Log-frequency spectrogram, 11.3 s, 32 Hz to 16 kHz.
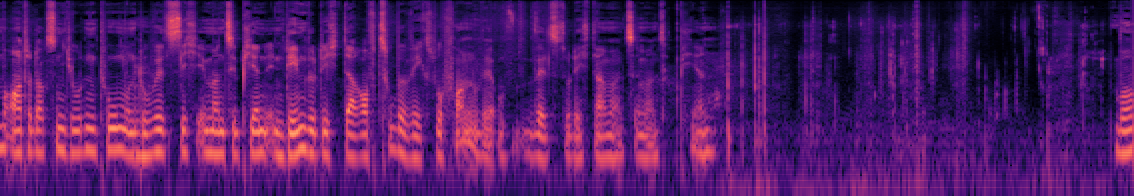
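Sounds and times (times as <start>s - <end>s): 
speech: 0.0s - 7.5s, 11.2s - 11.3s
person chewing grapes: 6.8s - 11.3s.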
